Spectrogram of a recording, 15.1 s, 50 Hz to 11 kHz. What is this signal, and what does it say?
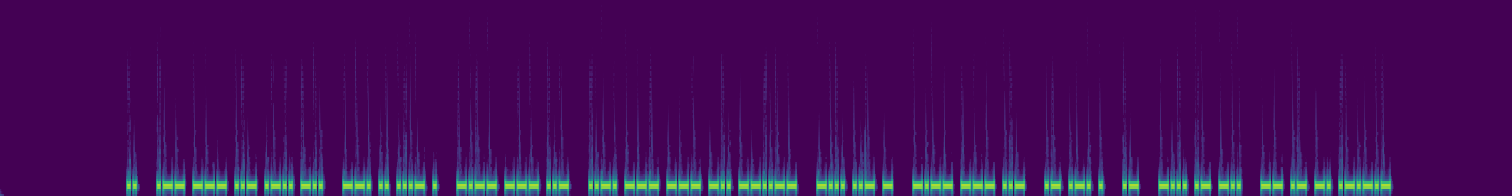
Morse code, heard as a keyed tone, about 40 wpm, 700 Hz. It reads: I WOULD GIVE YOU FOOD, BUT YOU ARE A BAD MAN.
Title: Sentences from Top 1000 Words - Review Part 1 - 40wpm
